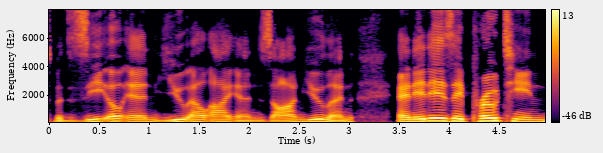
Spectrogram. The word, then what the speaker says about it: zonulin: called zonulin and it's a little tough to pronounce but z-o-n-u-l-i-n zon yulin and it is a protein that when in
